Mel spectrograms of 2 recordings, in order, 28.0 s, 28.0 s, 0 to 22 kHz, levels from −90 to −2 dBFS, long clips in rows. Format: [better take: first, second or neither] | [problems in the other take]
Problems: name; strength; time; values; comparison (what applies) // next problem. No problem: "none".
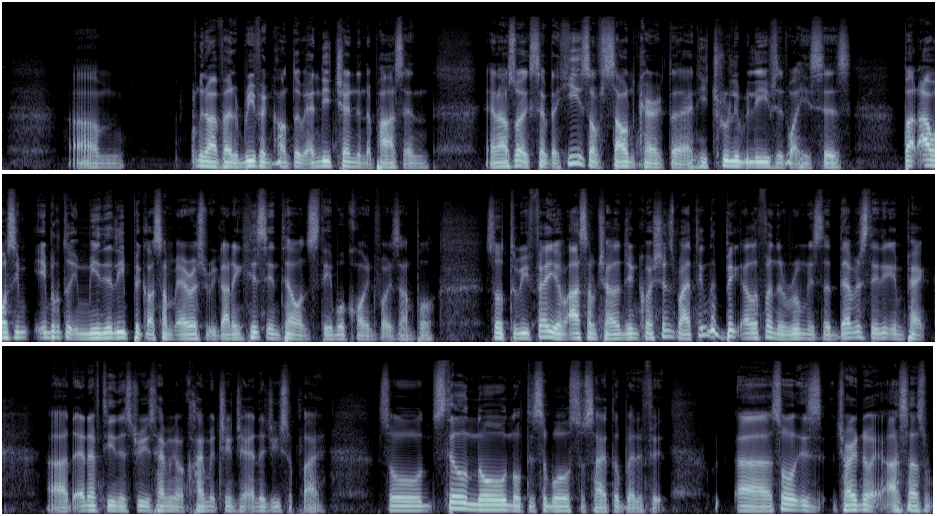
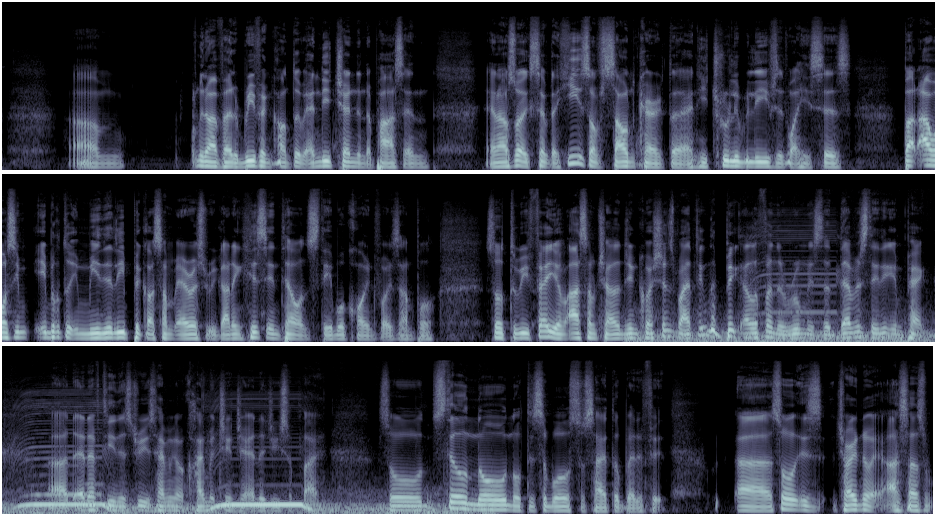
first | phone ringing; loud; from 16 to 24 s; peak 5 dB above the speech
